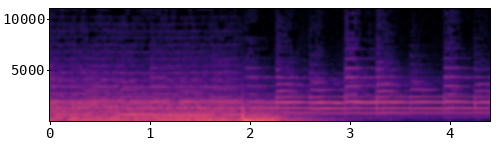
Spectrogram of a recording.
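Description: Symphony orchestra playing, from a 1958 recording. In the first half the full orchestra plays with heavy low notes; about halfway the low instruments drop out, leaving high held tones ringing on.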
